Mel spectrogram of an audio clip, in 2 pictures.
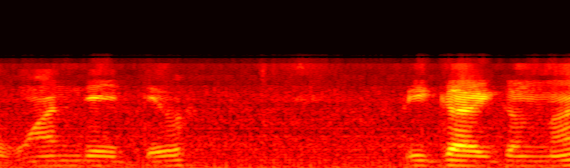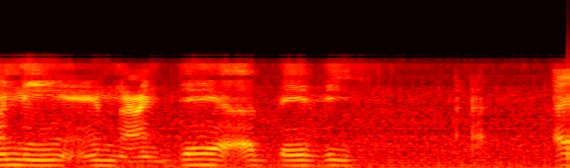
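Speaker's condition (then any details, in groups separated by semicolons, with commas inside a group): Cerebral palsy; affects speech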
